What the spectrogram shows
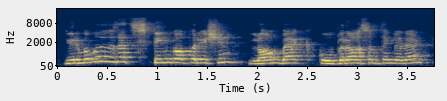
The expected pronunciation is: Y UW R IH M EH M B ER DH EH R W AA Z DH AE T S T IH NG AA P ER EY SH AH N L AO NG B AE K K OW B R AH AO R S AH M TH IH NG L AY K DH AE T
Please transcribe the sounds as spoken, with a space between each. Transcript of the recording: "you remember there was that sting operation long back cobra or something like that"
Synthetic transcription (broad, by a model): Y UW R IH M EH M B ER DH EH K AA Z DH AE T S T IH NG AA P ER EY SH AH N L AO NG B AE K K OW B R AH AO R S AH M T IH NG L AY K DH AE T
